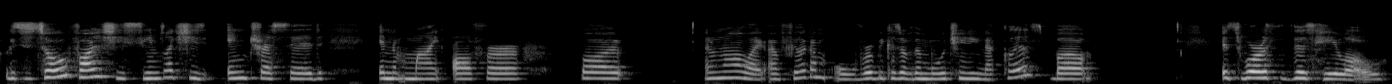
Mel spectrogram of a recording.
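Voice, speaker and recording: A woman talking over her gameplay in a casual vlog, excitable and full of fillers. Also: high voice, unhurried, lo-fi sound. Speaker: gaming vlogger.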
